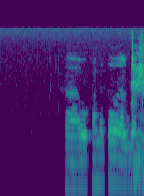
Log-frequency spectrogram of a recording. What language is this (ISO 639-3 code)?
ben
